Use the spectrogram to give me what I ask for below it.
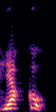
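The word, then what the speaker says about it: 百: udah beda lagi penyebutannya 100 itu cara bacanya Yaku Nah untuk 101 nih 110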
